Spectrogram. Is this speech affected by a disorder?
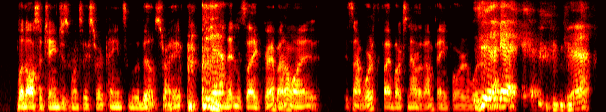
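No.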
